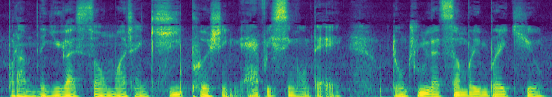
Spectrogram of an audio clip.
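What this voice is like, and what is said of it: Whispering. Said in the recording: “it sounds like I'm whispering, because I kind of am”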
